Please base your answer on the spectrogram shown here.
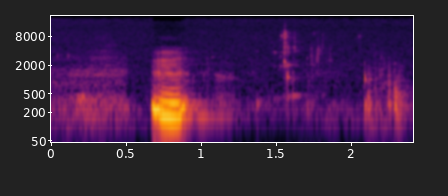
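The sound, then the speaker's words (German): A person takes a sip of a drink: one short, loud slurping gulp, followed by faint small mouth and liquid sounds. “Oh, ich muss mal einen Schluck trinken.”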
